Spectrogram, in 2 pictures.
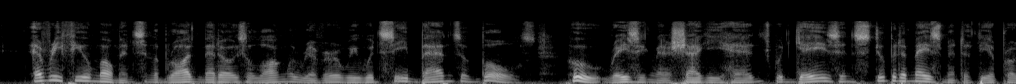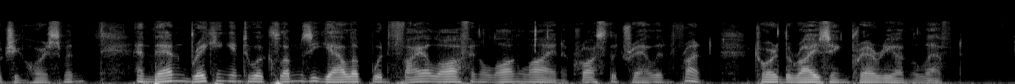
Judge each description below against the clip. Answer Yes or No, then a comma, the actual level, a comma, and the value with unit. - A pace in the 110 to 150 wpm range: No, average, 165 wpm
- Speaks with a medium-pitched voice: No, low, 110 Hz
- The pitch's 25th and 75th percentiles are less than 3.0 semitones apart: No, average, 4.0 semitones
